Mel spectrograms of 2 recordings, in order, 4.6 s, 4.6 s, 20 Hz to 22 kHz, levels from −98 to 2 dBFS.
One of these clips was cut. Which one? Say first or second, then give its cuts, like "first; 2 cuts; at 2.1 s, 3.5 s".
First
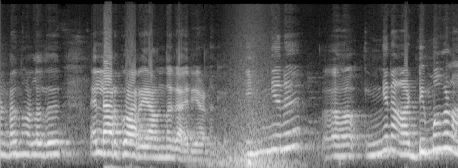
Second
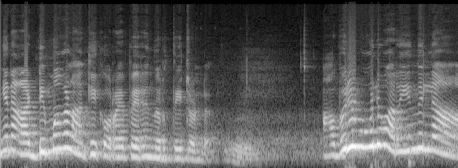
first; 1 cut; at 2.3 s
